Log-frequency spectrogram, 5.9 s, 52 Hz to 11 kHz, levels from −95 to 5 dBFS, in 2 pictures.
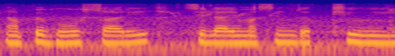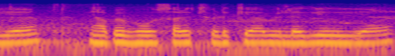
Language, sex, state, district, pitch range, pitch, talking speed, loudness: Hindi, female, Haryana, Jhajjar, 185-195 Hz, 185 Hz, 180 wpm, -18 LUFS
